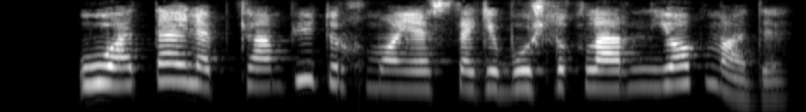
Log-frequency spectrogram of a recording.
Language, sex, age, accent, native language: Uzbek, female, 18-24, Sirdaryo, Uzbek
